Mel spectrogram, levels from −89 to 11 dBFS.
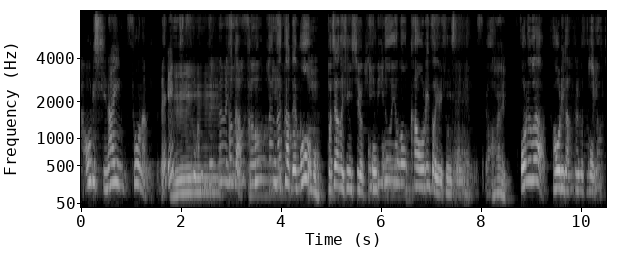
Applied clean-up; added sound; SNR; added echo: neural mask model DeepFilterNet 3.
